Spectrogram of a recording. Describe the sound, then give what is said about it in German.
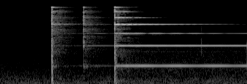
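A meditation bell is struck three times in quick succession during a meditation session. Each strike gives a bright, clear ring, and the last one sustains a long, steady shimmering tone. “Ich werde also entweder die Glocke oder ja, die Glocke ist da. Das ist die Glocke oder Gong.”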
